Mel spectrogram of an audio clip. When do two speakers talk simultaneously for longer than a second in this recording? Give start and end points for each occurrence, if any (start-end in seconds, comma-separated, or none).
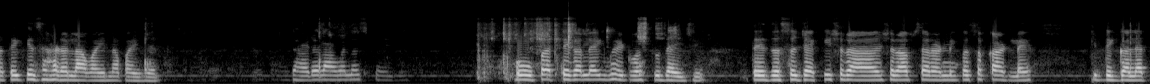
none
